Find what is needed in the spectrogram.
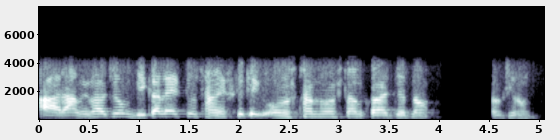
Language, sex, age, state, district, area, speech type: Bengali, male, 18-30, West Bengal, Nadia, rural, conversation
